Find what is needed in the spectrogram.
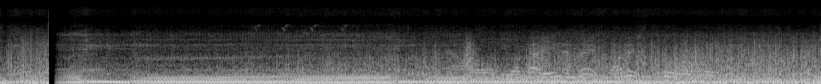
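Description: Motorcycle engine running at a steady pace while riding, with wind noise on the microphone; the sound cuts out for an instant about half a second in, then the engine note carries on.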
